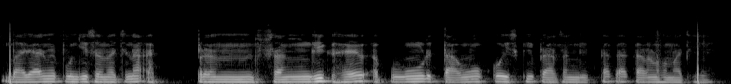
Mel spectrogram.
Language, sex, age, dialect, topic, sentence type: Hindi, male, 18-24, Awadhi Bundeli, banking, statement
